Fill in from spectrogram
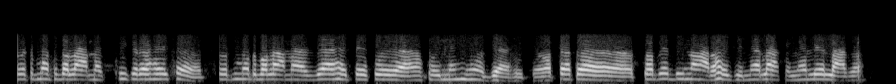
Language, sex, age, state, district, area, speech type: Maithili, female, 45-60, Bihar, Madhepura, urban, conversation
